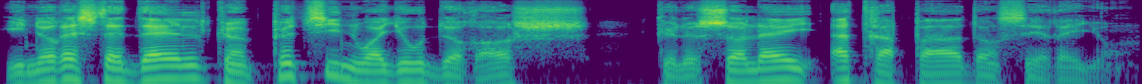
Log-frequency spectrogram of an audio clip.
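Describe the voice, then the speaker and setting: A man reading a children's story aloud in a gentle, expressive storybook manner. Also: fairly low pitch, measured pace, no room sound, clean studio sound.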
